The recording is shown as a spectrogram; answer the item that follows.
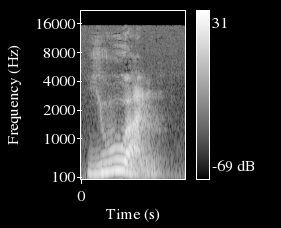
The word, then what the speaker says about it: Juan: Das ist Spanisch. Da spricht man das J wie ch aus. Einer der vielen Gründe, warum diese Sprache so unverschämt feurig wirkt. Juan.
